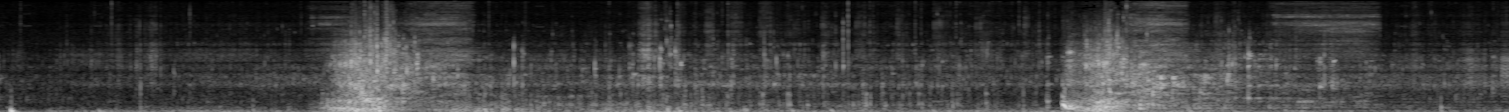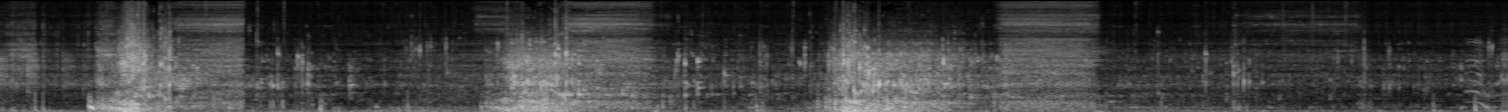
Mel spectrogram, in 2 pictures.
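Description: Scuba diver breathing through a regulator underwater: five loud bursts of exhaled air bubbling out, one every four to seven seconds, with quieter sounds between them.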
